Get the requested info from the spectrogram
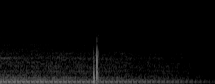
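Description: Engine of a Lincoln Ranger engine-driven welder running steadily, with a single sharp click about a second in, the whole fading out toward the end.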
